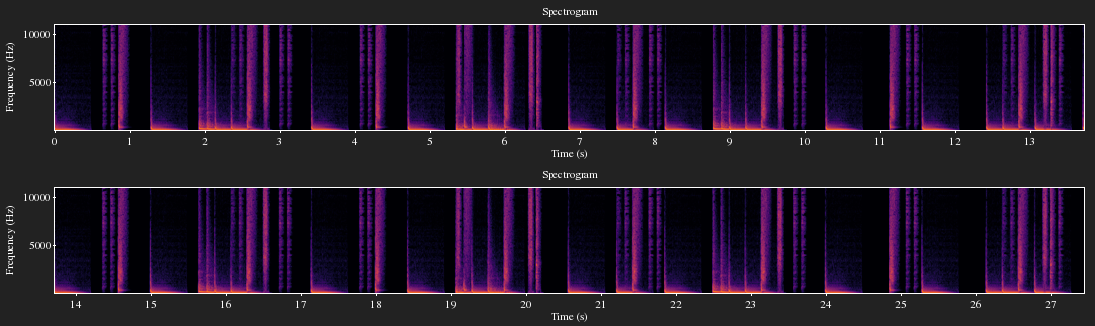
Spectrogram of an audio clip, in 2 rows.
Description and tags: Drum kit
The drum loop runs at 140 BPM and the buzz on the bass/kick drum isn't audible when layered with a track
